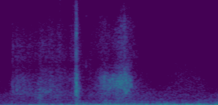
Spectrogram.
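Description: Wind buffeting the microphone, a steady low rumble, with a soft rustling hiss in the first second and a half.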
